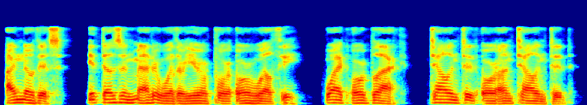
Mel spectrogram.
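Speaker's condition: ALS, speech-generating device; ventilator dependent via tracheostomy

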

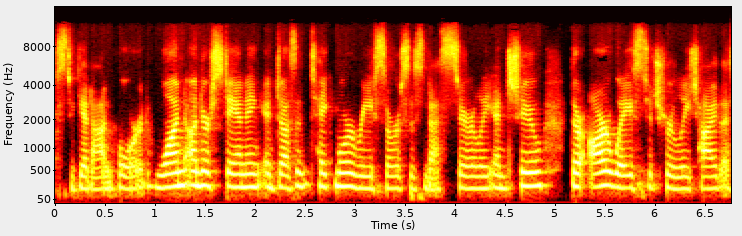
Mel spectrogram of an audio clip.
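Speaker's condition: Cleft palate; predicted deafness by around age two did not occur

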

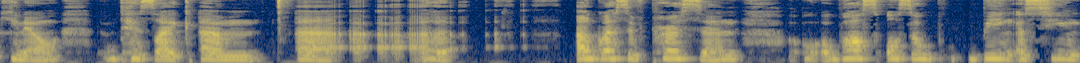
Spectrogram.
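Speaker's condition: Stutter; onset around age 5 after move from Zambia to UK, none before per parents, cause unknown; adult, ongoing stutter; stutters here and there, stutter affects talking, often stays quiet to avoid stuttering; prolonged sounds, blocks

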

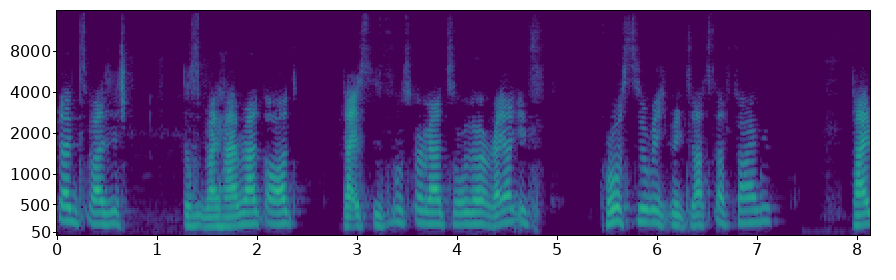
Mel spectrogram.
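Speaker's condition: Spinal muscular atrophy; physical disability

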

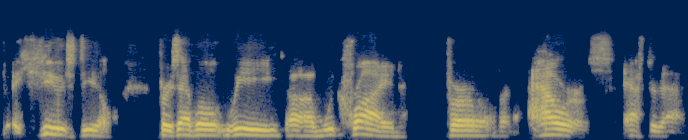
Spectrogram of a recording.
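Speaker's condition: Anomic aphasia after stroke; right side unable to move, initially global aphasia per SLPs, then Broca's, now anomic aphasia; expected lifelong, setbacks after three seizures, constraint-induced movement therapy (CIMT); initially could neither understand nor speak, first year only 1,000-1,500 words, now word-finding problems

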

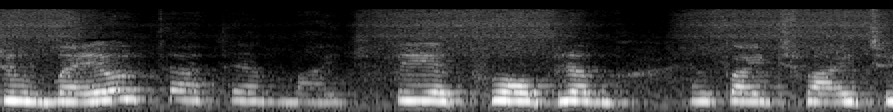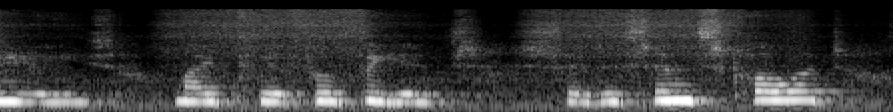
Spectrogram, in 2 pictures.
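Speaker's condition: Tracheostomy and ventilator dependent

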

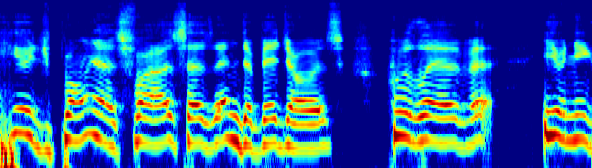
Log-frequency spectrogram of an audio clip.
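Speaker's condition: Speech impediment; affects voice

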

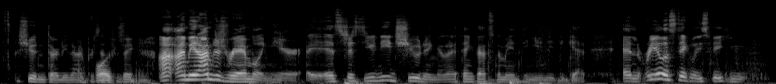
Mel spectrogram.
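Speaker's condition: No condition

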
